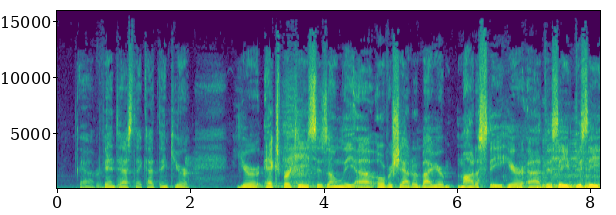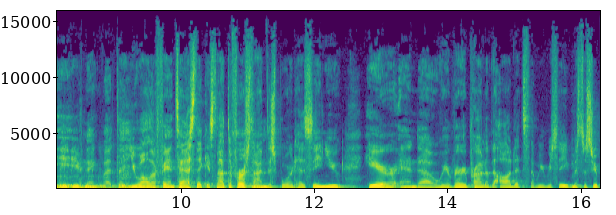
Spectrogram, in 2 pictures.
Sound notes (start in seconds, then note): 7.0 all laughing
